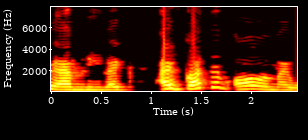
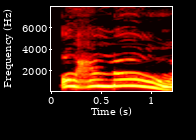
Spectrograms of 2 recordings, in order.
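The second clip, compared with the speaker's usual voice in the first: high, slow, sing-song hello; aunt's fake sweet hello; 12 semitones higher, slower than usual. Aunt calling on the phone, mock-sweet and high. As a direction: greet like a nosy aunt fishing for gossip. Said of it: "she's like".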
